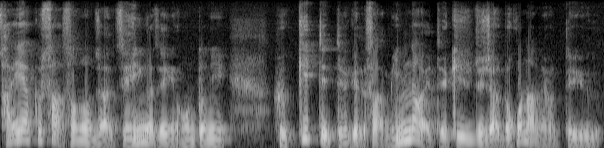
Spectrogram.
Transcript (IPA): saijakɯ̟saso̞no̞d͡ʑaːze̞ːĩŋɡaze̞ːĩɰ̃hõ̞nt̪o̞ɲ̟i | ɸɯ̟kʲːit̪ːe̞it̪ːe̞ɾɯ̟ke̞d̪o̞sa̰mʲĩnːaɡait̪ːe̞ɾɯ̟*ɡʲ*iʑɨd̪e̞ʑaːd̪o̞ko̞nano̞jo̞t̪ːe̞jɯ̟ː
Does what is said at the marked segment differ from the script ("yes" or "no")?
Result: yes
